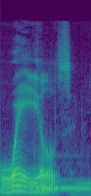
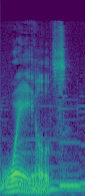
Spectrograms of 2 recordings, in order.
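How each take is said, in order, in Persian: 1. مصوت صدای بلند 'ay' است. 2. مصوت صدای بلند 'ay' است.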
